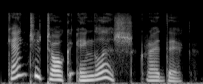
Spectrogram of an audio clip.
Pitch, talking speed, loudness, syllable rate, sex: 245 Hz, 175 wpm, -18 LUFS, 4.1 syllables/s, female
